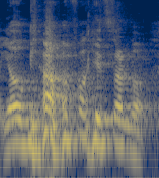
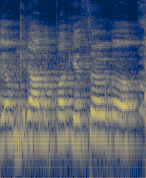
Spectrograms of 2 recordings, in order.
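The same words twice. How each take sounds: First: Loud mock yell from a passing car; yelled callout. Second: Laughing half-yell from a car; mock yell. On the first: Driver yelling at workers in circle, mock yell. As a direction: call the man out of the circle. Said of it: "someone just yell". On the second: Driver calling out worker in circle, laughing mock yell. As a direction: toss it out while laughing. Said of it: "He's like".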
